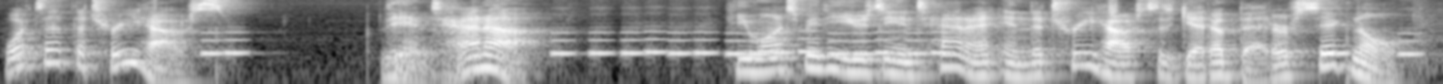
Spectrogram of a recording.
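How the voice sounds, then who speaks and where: An earnest, anxious boy hero acted out by a performer in a storybook drama, with a very animated, swooping delivery. Music plays clearly behind the voice. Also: mid-range voice, moderate pace. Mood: puzzled, excited. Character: Luca, earnest, anxious boy on a walkie-talkie adventure. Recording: loud music under the voice.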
